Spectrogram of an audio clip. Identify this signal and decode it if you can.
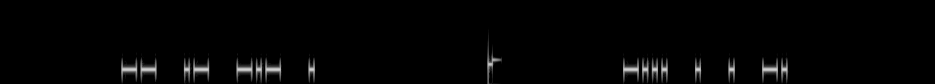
Morse code, heard as a keyed tone, about 25 wpm, spaced as for 18 wpm, 690 Hz. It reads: MAKE BEEN
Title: 2x Character Spacing - Top 200 Words - 25wpm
